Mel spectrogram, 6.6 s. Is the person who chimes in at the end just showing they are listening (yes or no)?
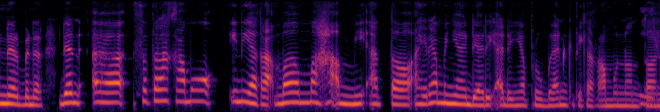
yes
